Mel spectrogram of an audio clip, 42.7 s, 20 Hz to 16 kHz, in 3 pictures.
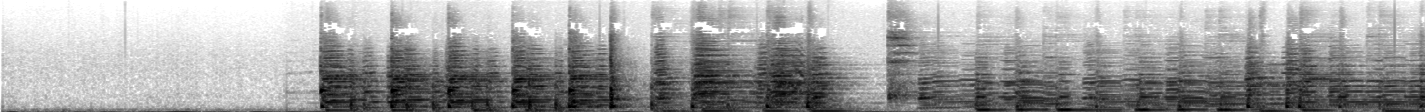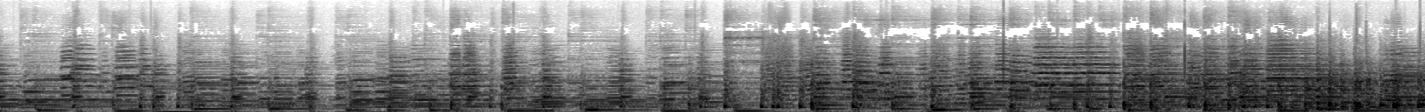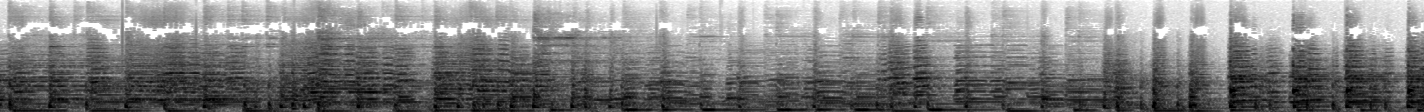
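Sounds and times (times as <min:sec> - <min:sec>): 
old blues piano roll: 0:03.1 - 0:08.6, 0:09.2 - 0:42.7.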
